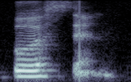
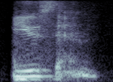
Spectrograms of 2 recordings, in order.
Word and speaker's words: Bussin: No, it's Bussin. Bussin. Like Bush. Yes. Okay. Bussin. No, I'm going to say Bushin. Yeah. So when Alec and I were dating, I called him Busin.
